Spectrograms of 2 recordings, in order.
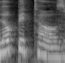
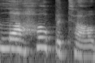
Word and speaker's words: L'Hôpital: Today we're going to be looking at finding limits using L'Hôpital's rule. It's not L Hôpital, the H is silent, L'Hôpital.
